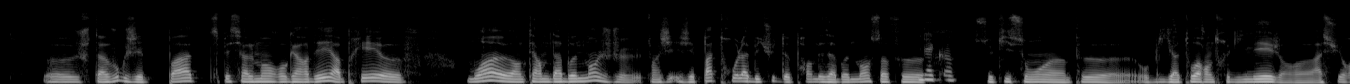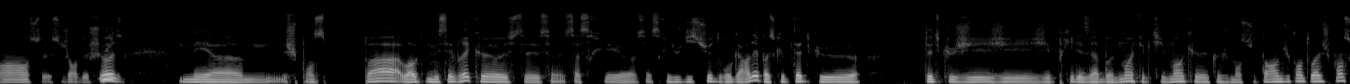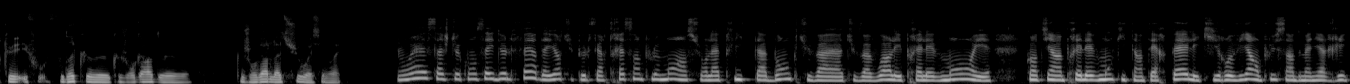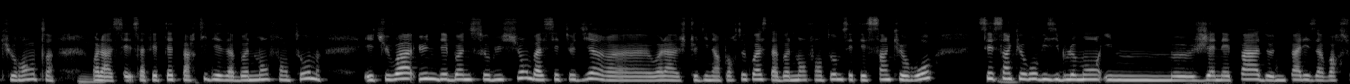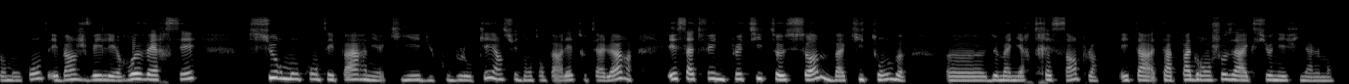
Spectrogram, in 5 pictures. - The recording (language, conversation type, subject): French, advice, Comment puis-je équilibrer mon épargne et mes dépenses chaque mois ?
- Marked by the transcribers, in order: stressed: "reverser"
